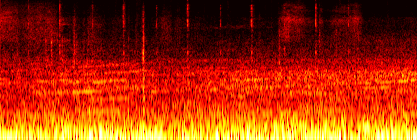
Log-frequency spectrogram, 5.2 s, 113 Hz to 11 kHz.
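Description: A 2025 Mercedes-AMG E53 plug-in hybrid sedan cornering, heard from inside as a steady, loud low road rumble and engine drone with no speech.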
